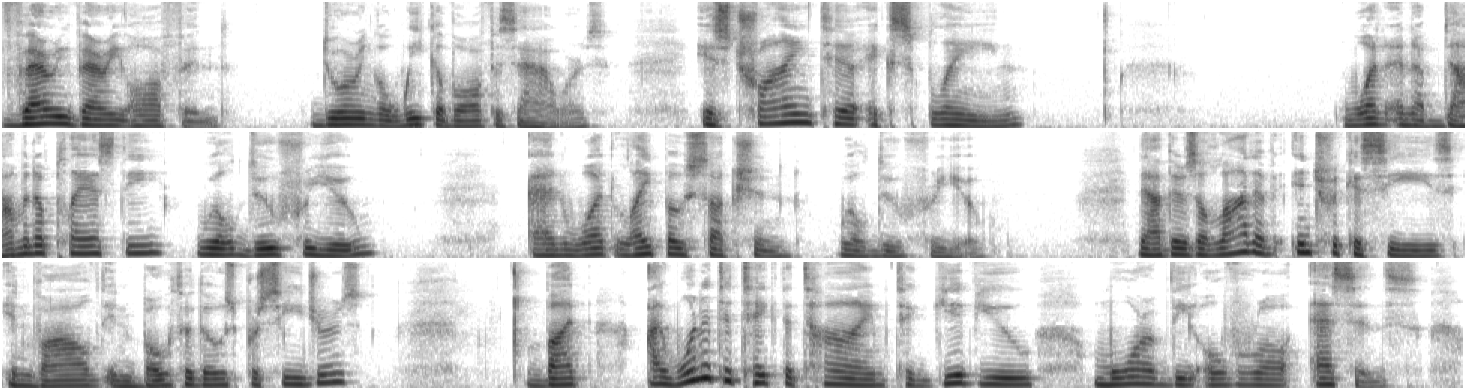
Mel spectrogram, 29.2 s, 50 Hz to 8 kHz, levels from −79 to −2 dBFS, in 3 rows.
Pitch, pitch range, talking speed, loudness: 135 Hz, 115-150 Hz, 110 wpm, -21 LUFS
